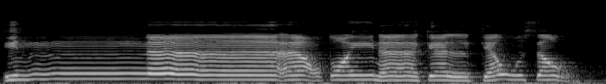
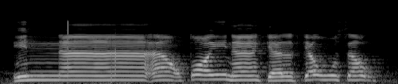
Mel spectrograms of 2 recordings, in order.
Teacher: sepatutnya ayat tersebut ada dengung, tapi kita baca tak dengung, tinggalkan dengung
